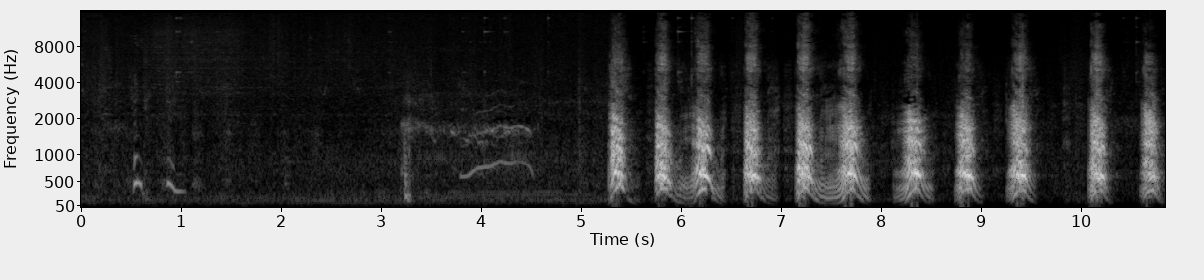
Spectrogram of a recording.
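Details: Ten-week-old female Cairn Terrier puppy: a few soft whines, then a run of about eleven sharp, high yapping barks, roughly two per second, in a quiet room.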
